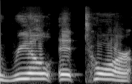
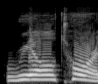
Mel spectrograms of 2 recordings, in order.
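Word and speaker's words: Realtor: Because if you want to go that far, people say real it to all the time. And it's real tour.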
